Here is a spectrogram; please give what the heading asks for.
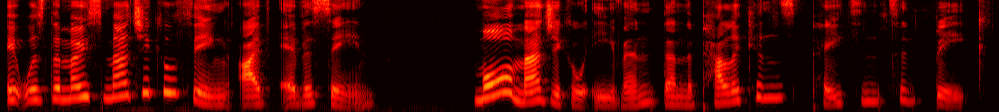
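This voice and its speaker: Slow, very animated woman reading a storybook. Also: medium pitch. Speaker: audiobook reader. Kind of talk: expressive children's storybook narration.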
